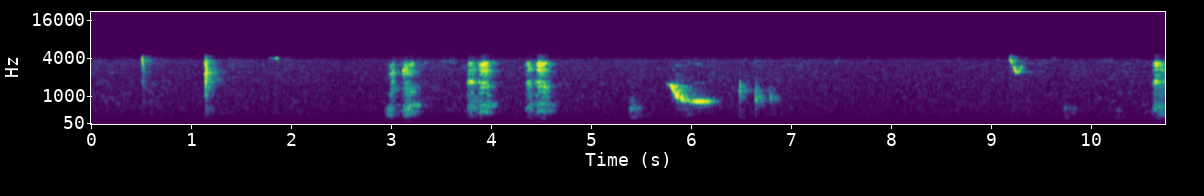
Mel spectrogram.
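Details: Female African grey parrot sitting in her cage indoors, talking: short speech-like syllables in bursts, a gliding whistled note dropping in pitch near the middle, and sharp chirps, with quiet pauses between.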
